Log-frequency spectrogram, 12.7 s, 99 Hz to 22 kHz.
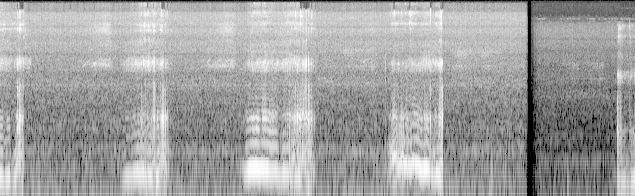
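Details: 10-year-old female Chihuahua–Shih Tzu mix sleeping with her tongue sticking out: loud, deep rattling snores with each breath in, about four over twelve seconds, quiet pauses between; snoring.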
